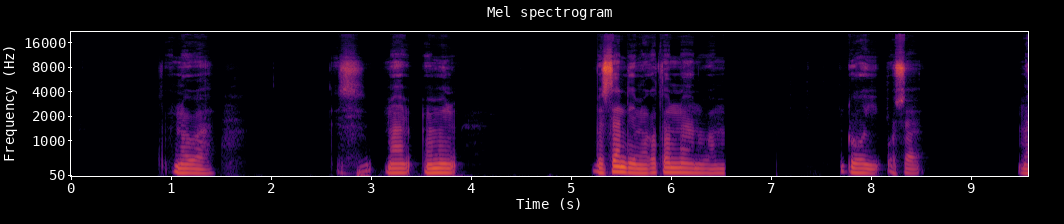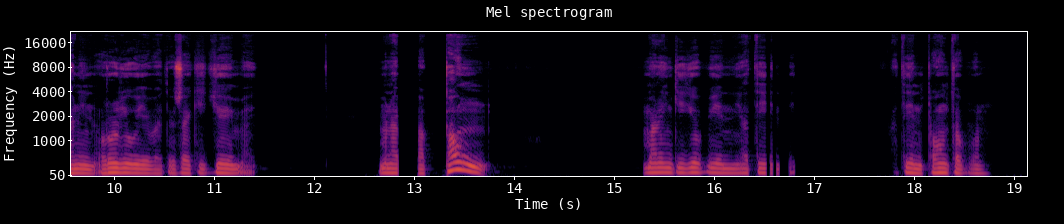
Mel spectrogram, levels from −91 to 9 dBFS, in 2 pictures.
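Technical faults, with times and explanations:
6.52–7.08 s, 12.83–13.06 s, 16.51–17.32 s: digital broadcast dropout. The receiver mutes behind a 20 ms fade for 0.51 s, then 0.19 s, then after "manin kekeopen" in scattered holes over 0.77 s (longest 0.26 s). The gap lengths fit whole 32 ms frames. Nothing repeats or smears, and the sound resumes further on with the missing audio gone.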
